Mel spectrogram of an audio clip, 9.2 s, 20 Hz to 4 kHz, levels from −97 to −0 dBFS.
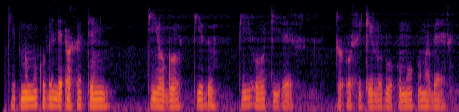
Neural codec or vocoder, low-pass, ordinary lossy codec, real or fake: none; 3.6 kHz; AAC, 24 kbps; real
